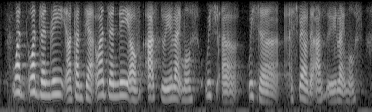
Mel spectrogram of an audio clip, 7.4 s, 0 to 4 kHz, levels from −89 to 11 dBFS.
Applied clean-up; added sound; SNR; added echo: none; none; none; none.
